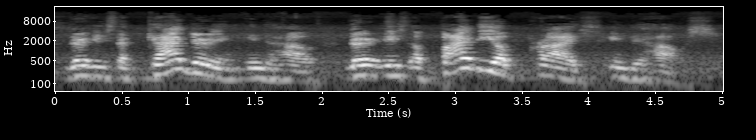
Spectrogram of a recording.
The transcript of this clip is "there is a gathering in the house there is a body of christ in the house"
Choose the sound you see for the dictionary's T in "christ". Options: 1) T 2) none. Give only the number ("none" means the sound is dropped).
2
